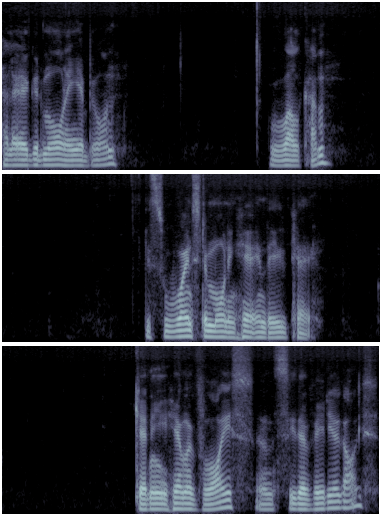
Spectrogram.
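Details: Adult male speaker; no disorder.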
